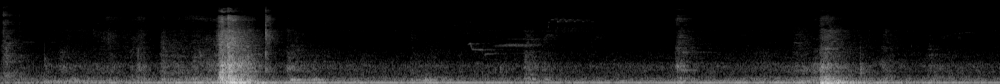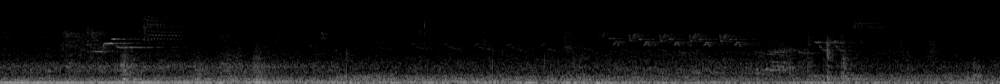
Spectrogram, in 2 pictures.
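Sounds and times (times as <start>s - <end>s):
birds chirping: 3.5s - 6.6s, 8.9s - 20.0s.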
